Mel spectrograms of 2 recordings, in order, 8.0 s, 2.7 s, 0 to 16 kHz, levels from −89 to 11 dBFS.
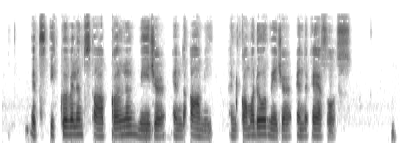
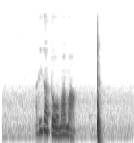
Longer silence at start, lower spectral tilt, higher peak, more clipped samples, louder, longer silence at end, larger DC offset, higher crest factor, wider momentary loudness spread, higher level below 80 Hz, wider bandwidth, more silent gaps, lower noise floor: second, 0.55 s vs 0.7 s; second, -2.5 dB/octave vs -8.5 dB/octave; about the same, 0 dBFS vs 0 dBFS; neither; first, -18 LUFS vs -23 LUFS; second, 0.1 s vs 0.65 s; neither; second, 18 dB vs 24 dB; second, 9 LU vs 15 LU; second, -68 dBFS vs -40 dBFS; first, 11.5 kHz vs 9.6 kHz; neither; first, -72 dBFS vs -57 dBFS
